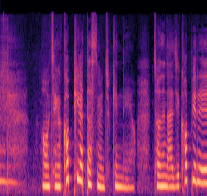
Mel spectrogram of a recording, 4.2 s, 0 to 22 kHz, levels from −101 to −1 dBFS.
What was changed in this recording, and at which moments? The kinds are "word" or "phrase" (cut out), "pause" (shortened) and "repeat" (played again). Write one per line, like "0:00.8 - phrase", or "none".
none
